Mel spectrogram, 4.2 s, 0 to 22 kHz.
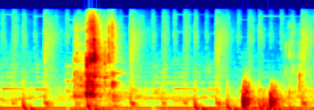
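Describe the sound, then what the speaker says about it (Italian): Chocolate pieces drop into a Thermomix TM6 bowl for a pandoro semifreddo, giving a few faint, close clinks and rattles with short gaps between them. "Mettiamo all'interno del boccale il cioccolato."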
